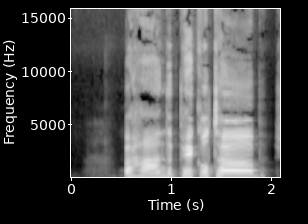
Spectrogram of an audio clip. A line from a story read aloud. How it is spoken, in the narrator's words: shouts Duane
